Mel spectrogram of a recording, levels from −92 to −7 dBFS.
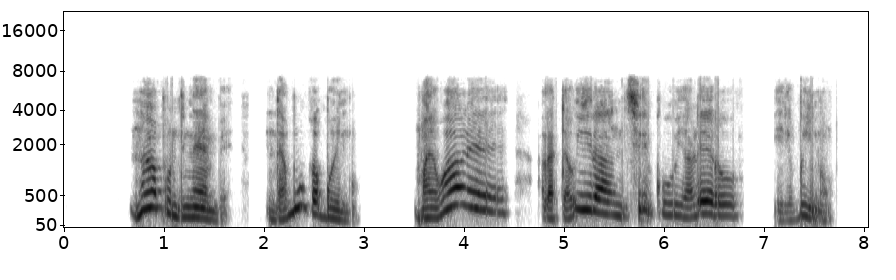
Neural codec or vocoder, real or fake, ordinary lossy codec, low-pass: codec, 16 kHz, 8 kbps, FunCodec, trained on Chinese and English, 25 frames a second; fake; Opus, 64 kbps; 7.2 kHz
